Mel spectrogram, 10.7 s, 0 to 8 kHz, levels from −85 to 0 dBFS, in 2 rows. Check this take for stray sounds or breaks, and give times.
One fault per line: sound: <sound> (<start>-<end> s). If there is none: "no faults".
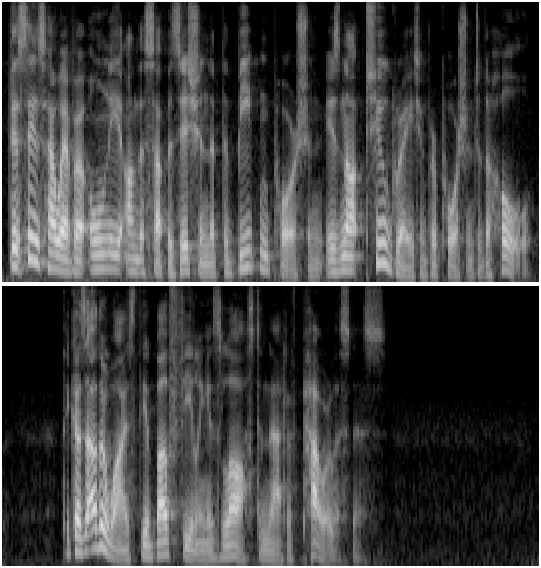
no faults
